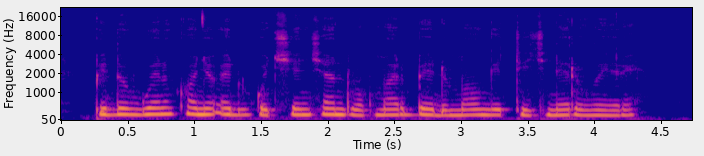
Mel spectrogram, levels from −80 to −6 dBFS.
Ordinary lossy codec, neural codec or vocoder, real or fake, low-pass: none; none; real; none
